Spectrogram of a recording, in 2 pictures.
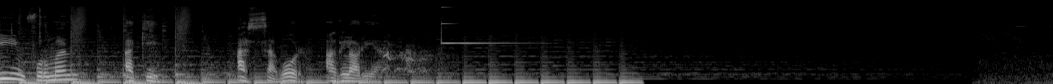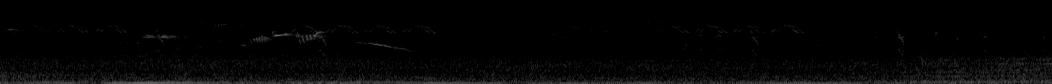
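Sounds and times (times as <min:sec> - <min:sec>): small birds chirping: 0:09.8 - 0:21.0.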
